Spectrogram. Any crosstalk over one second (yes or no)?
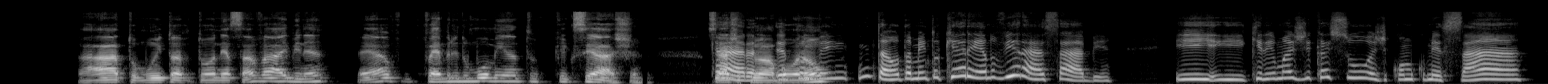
yes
